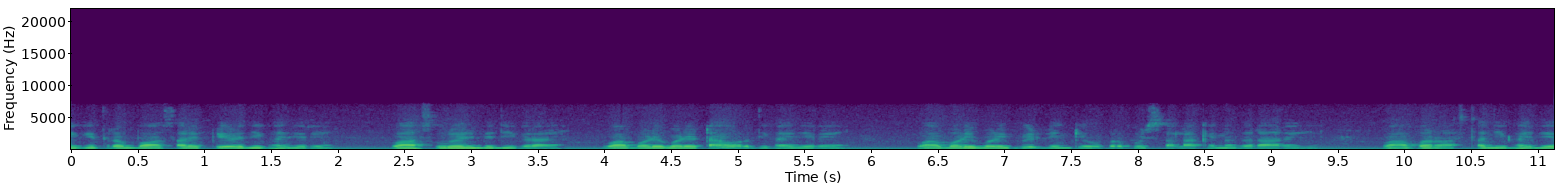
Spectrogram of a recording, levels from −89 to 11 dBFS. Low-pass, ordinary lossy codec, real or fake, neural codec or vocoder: 7.2 kHz; none; real; none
